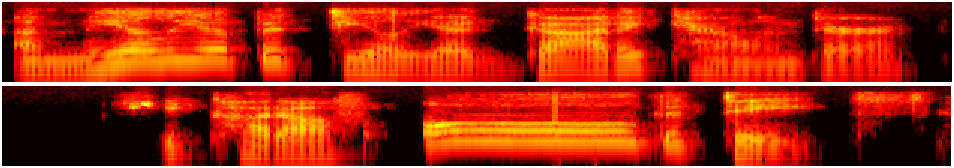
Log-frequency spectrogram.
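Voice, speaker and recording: A woman's voice: low-pitched, mellow, no echo. A woman with an American accent narrating a children's story aloud as a storyteller. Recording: dry, slightly dull close recording.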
